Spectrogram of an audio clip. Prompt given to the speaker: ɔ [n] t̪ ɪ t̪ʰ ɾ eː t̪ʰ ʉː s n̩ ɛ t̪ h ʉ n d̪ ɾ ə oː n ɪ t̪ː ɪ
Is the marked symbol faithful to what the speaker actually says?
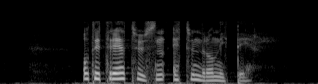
no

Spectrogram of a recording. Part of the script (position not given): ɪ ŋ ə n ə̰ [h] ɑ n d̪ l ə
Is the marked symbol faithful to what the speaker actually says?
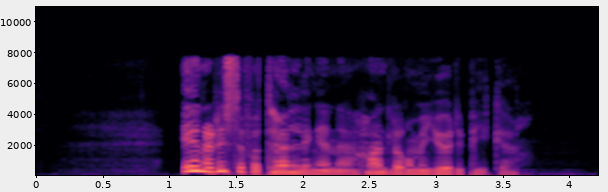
yes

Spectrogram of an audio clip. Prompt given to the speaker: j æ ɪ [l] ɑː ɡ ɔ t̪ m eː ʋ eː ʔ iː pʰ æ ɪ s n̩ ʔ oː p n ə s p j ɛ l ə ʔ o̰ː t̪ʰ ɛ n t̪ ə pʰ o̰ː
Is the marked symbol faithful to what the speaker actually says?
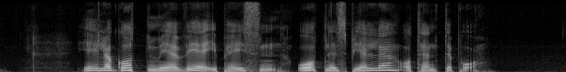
yes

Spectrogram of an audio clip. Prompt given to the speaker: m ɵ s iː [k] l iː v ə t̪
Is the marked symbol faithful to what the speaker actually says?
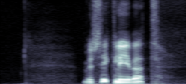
yes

